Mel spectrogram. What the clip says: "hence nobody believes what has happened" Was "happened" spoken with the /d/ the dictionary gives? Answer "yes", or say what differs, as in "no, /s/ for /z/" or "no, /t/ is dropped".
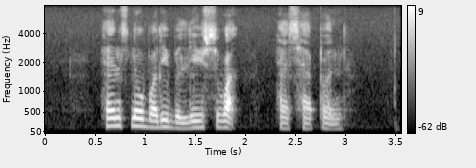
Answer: no, /d/ is dropped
